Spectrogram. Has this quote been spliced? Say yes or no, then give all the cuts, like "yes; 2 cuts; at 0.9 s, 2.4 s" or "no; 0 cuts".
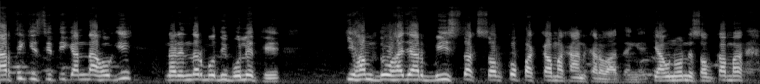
no; 0 cuts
